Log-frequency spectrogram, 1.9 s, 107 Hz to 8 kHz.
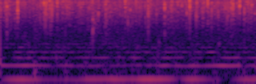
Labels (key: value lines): label: biophony, midshipman
recorder: SoundTrap 500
